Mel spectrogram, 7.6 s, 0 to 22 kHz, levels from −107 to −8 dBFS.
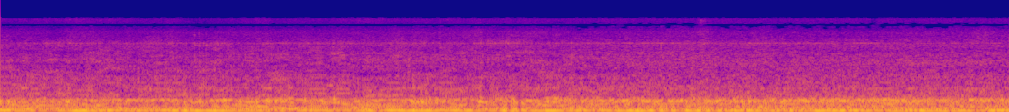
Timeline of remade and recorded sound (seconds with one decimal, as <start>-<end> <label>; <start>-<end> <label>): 0.0-4.3 remade; 4.3-7.6 recorded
